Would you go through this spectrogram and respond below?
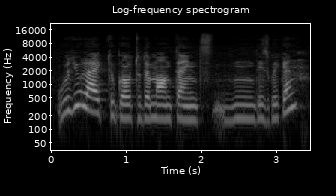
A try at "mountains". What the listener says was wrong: Mountains. Okay, even though it has the I and the A, we don't say ain, we say in mountain.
